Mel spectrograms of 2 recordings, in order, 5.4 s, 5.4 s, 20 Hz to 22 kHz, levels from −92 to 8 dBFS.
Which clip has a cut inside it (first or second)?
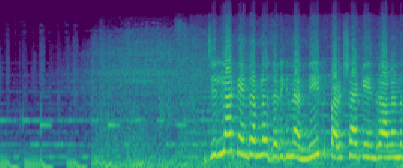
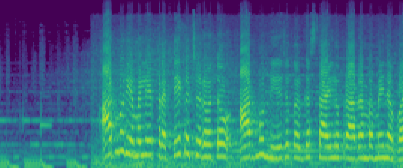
first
